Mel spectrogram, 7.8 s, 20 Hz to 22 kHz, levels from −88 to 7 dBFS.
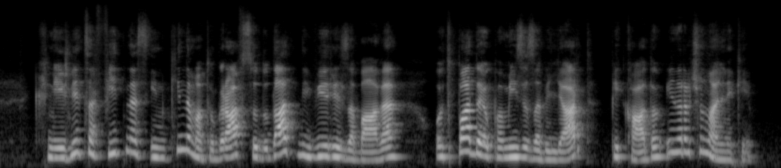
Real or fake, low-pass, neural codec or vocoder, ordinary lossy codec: fake; 19.8 kHz; autoencoder, 48 kHz, 128 numbers a frame, DAC-VAE, trained on Japanese speech; none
